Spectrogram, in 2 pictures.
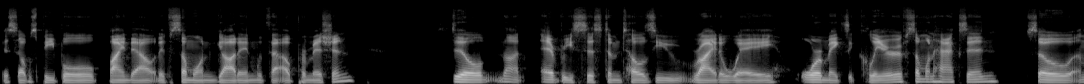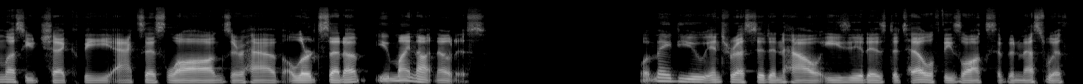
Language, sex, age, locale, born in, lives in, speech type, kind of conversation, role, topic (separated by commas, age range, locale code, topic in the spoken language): English, male, 35-39, en-US, United States, United States, read, expert-assistant, expert, How does a lock and key system ensure security?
